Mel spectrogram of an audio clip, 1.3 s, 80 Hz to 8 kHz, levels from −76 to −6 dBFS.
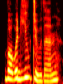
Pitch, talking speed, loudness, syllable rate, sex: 250 Hz, 235 wpm, -16 LUFS, 4.6 syllables/s, female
